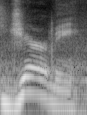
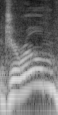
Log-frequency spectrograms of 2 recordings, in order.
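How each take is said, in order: First: The name is said as Jeremy. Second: The name is said as Jerome. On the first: The speaker calls it right. "It's Jeremy" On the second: The speaker calls it wrong. "I always pronounce this wrong"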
